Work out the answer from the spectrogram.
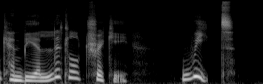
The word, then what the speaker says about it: huit: huit The H is silent. It starts with a U sound. huit Avery?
